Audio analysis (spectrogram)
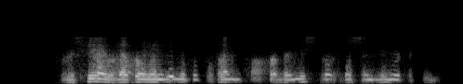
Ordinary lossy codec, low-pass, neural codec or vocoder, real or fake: AAC, 16 kbps; 3.6 kHz; codec, 16 kHz, 0.5 kbps, FreqCodec, smaller model; fake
